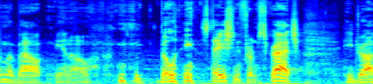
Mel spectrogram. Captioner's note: laughs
